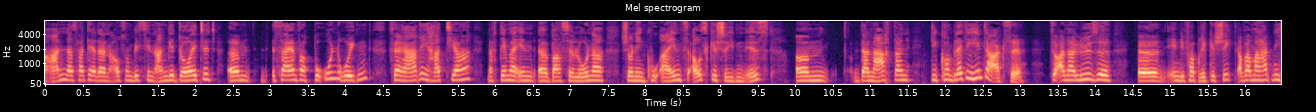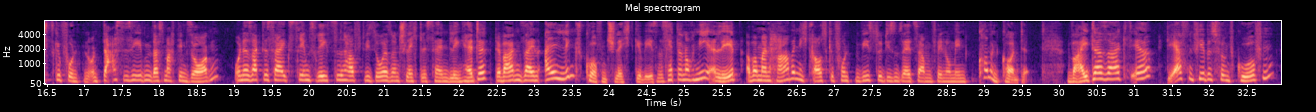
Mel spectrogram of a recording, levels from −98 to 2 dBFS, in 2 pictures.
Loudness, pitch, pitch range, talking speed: -15 LUFS, 210 Hz, 190-230 Hz, 180 wpm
